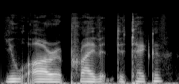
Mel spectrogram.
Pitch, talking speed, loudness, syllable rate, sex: 125 Hz, 165 wpm, -16 LUFS, 6.6 syllables/s, male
